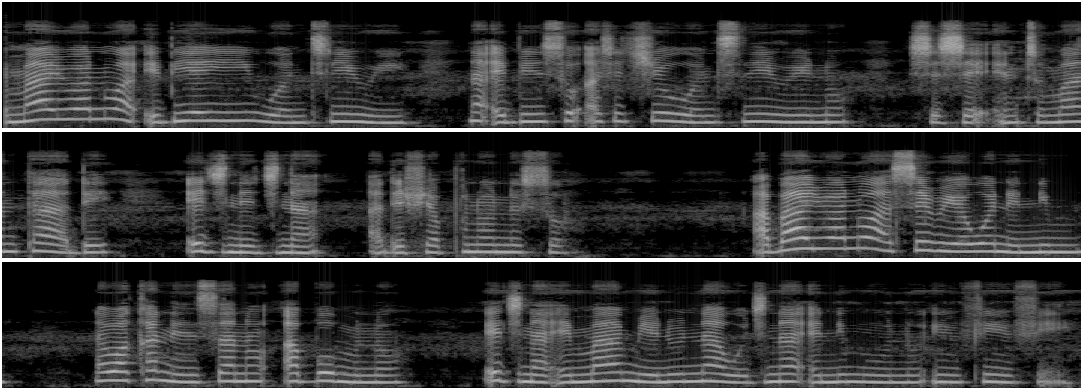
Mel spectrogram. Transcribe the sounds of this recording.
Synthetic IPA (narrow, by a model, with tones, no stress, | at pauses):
mãː˦ɲʊ˦ɔ˦nʊ̃˦a˨ʔe˨bi˦æ˦ji˦wɔ˨n̩˨tʰi˦nɪ̃˦ɲĩ˨˦ | nã˨ʔæ˨bi˦n̩˦sʊ˦ʔa̰˨ɕɪ˦t͡ɕʰɪ˦ɛ˦wɔ˨n̩˨tʰɪ˦nɪ̃˦ɥĩː˨˦nʊ̃˦ | ɕɪ˨ɕɛ˨n̩˨tʰʊ̃˨mã˦n̩˦tʰaː˦˨dɪ˦ | æ˦d͡ʑi˨næ̃˨d͡ʑi˨nã˨ | a̰˨dɪ˨ɕᶣi˨a˨pʰʊ˦nʊ̃˦nʊ̃˦sʊ˦ | a̰˨baː˦ɲᶣʊ˦a˦nʊ̃˦a˨sɛ˦ɥi˨ɛ˨wɔ˦næ̃˨nĩ˦m˦ | nã˦wɔ˦kʰa˦nɪ̃˨n̩˨sa˦nʊ̃˦a˦bɔ˦m˨nʊ̃˦ | æ˦d͡ʑi˨nã˨ʔɛ˨mãː˦mĩ˨e˨nũ˦nã˦a˨wɔ˨d͡ʑi˦nã˦ʔæ˨nĩ˦mũ˨nʊ̃˦fĩ˦m̩˨fḭ̃˨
